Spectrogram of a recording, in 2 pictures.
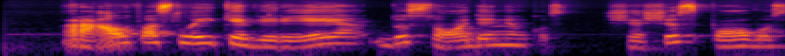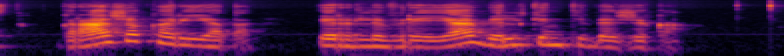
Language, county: Lithuanian, Vilnius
